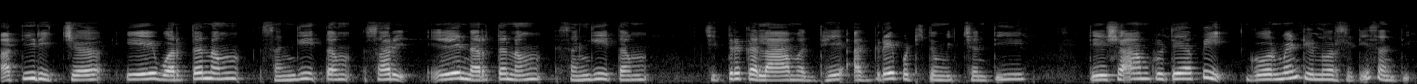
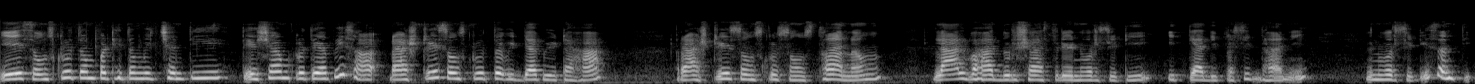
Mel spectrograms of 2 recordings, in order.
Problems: constant background noise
